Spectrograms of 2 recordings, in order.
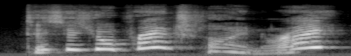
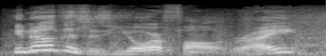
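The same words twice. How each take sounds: First: Very high, loud questioning engine voice; Rosie's high voice. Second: A touch louder accusing voice; scowling. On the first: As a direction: ask brightly in a high girl engine voice. Rosie asks Thomas. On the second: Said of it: "Percy scowled". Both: A narrator's reading.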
